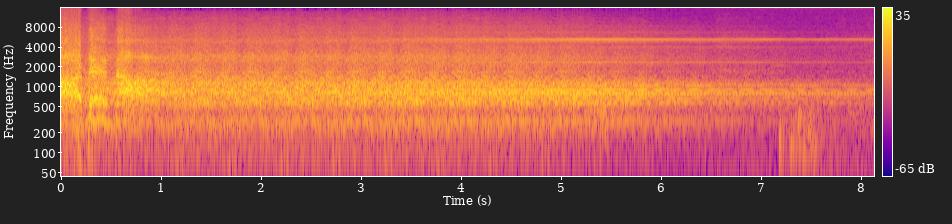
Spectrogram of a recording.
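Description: A man's loud shouted word into a microphone, followed by a crowd of listeners calling out together. The crowd sound holds steady for several seconds, then slowly dies away.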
